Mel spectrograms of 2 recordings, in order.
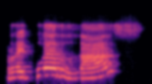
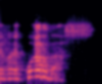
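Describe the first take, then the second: First: "recuerdas" stretched, rising at the end; questioning intonation. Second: "recuerdas" falling at the end; statement intonation. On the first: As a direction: ask "recuerdas?" slowly. («recuerdas» como pregunta, alargado) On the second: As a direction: state "recuerdas", closing downward. («recuerdas» como afirmación, tono descendente) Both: Shown as a demonstration. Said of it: "la entonación".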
